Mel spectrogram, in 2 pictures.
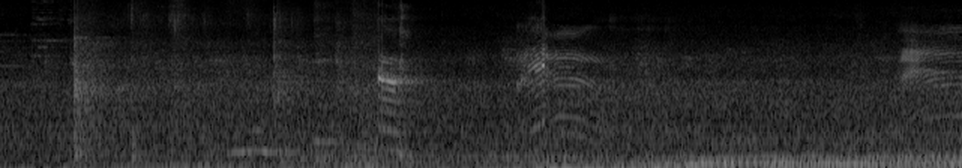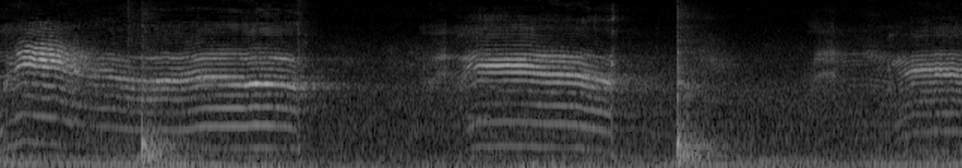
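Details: Kitten meowing in a series of short arched cries, several overlapping, over a steady low background hum and occasional clicks.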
